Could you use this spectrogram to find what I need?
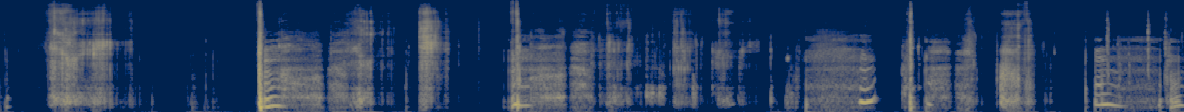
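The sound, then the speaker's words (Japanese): Crunchy bites and chewing of food come in short, sharp bursts separated by near-silent pauses, each crisp crunch followed by softer mastication. “食べちゃおうっと。”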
